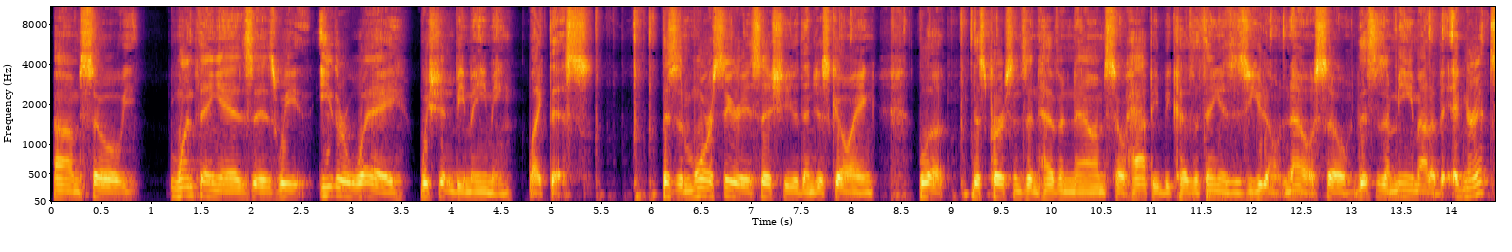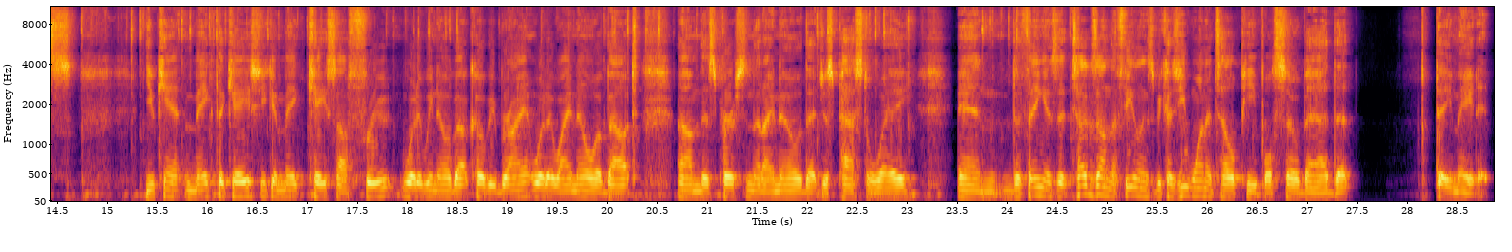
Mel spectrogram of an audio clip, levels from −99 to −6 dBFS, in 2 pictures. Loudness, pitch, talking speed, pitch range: -16 LUFS, 110 Hz, 215 wpm, 100-120 Hz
